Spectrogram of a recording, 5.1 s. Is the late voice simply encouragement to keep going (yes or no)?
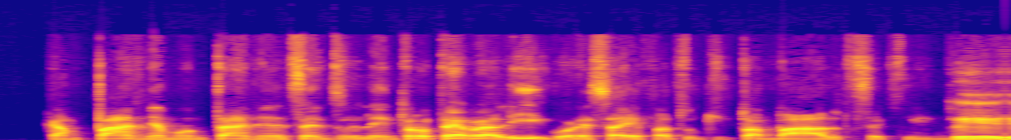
no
